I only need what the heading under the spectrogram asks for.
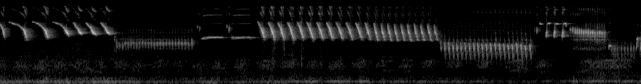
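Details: Belgian canary song: quick descending sweeps, a lower buzzy roll, then a long dense high trill followed by a deeper rolling trill and short whistled notes, with a faint low hum behind.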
